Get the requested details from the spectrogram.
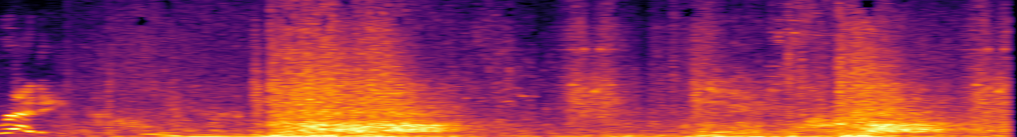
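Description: Heavy blows strike with deep thuds.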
